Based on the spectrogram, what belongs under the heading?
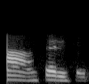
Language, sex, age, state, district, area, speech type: Kannada, female, 18-30, Karnataka, Dakshina Kannada, rural, conversation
